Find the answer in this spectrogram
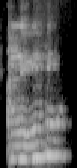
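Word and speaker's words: Cthulhu: Então, ele vai dizer, inclusive, que a pronúncia certa é clulo, é, mas você tem que falar esse nome com a língua colada no céu da boca.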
